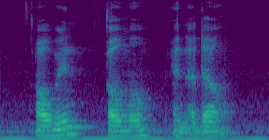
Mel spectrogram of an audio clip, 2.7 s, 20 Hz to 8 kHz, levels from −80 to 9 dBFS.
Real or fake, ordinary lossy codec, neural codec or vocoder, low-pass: real; none; none; none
